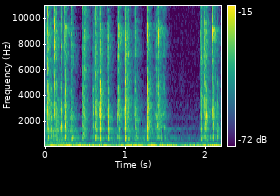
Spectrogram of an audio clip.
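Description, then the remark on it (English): Rapid clicky keystrokes on a mechanical computer keyboard, typed in quick bursts with a short pause, fairly quiet, with no one talking. “I know everybody loves my clicky clacky keyboard.”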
